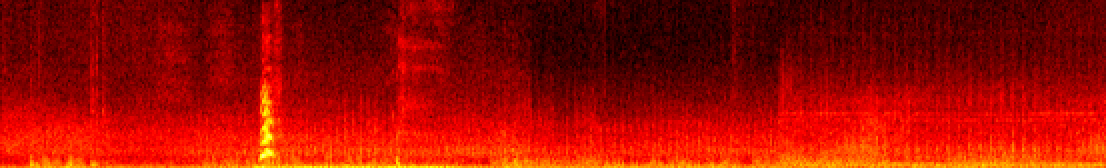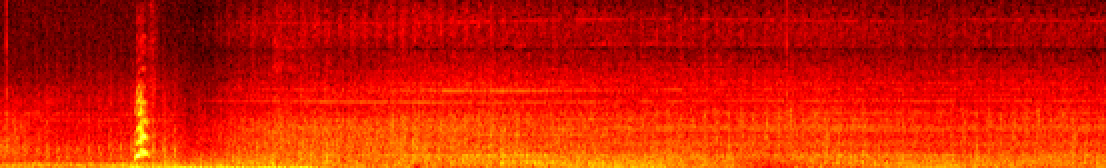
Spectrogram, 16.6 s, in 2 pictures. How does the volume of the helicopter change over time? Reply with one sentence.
The loudness of the helicopter goes up.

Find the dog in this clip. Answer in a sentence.
The dog can be heard from 1.9 to 3.5 s and from 9.2 to 10.7 s.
